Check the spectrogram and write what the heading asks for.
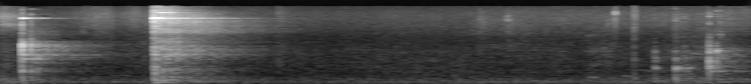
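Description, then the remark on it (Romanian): A hammer drives a spike into a log at a Sunday morning gathering: two sharp, ringing blows early on, then a few lighter, quicker taps near the end, with no talking. “a pregătit un butuc și un piron și ciocane.”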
